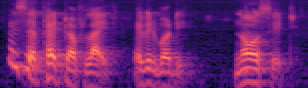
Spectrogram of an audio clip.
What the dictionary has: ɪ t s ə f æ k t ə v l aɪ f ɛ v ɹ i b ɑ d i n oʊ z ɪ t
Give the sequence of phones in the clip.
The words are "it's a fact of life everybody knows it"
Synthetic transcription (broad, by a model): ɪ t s ə p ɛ t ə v l aɪ f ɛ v ɹ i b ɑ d i n oʊ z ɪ t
